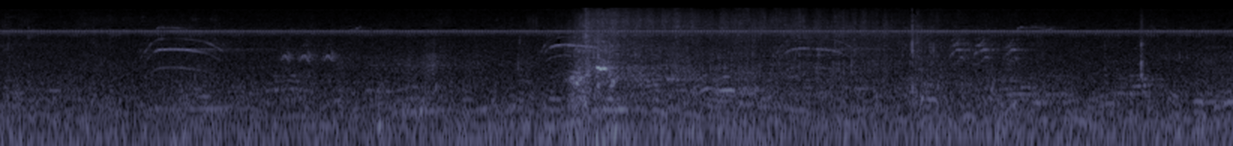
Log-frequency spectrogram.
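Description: Birds calling in the background: a short arched whistle repeated several times, with faint chirps between. About four seconds in, a brief swish as a spinning rod is cast.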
